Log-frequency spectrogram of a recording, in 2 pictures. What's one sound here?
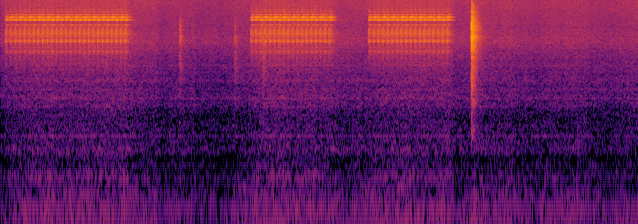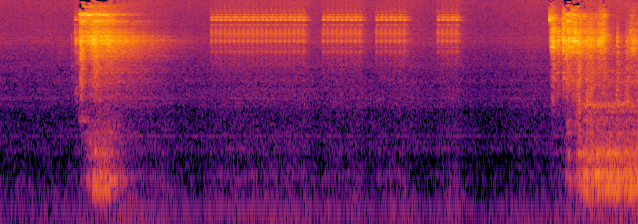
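Soft electronic menu tones play from a television speaker.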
